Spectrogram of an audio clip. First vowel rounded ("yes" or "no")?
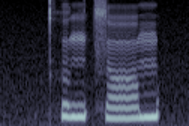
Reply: yes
